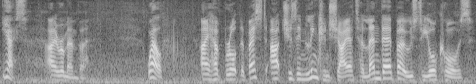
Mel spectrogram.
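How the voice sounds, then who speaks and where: A man's voice: a little high, lively intonation, measured pace, bright, forceful tone, slight background noise. An actor playing an earnest, nervous young Saxon nobleman with flowery speech in a video game. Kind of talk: video game cutscene acting.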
